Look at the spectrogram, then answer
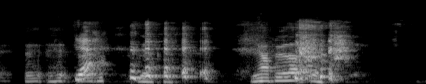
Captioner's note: laughs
